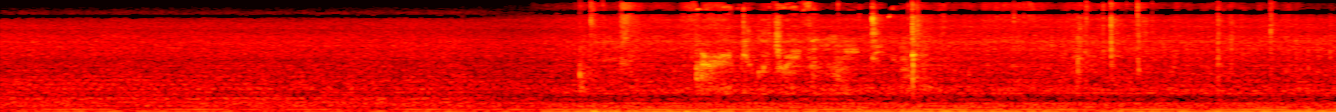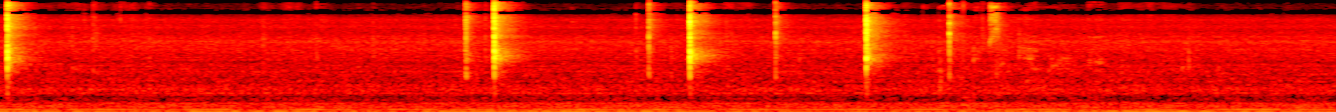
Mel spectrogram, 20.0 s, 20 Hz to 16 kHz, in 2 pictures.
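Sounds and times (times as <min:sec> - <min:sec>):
low steady hum: 0:00.0 - 0:20.0
lighter clicking: 0:10.0 - 0:10.4, 0:13.4 - 0:14.0, 0:14.8 - 0:17.2.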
